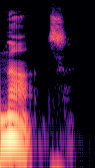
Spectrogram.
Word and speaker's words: gnat: To keep the house fresh in hot weather, windowsills washed with a weak solution of chloride of lime keeps out midges and gnats. This also helps keep the air in the house warm and fresh in the hot weather. – What's a gnat? – A gnat with a silent G is a midgie.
